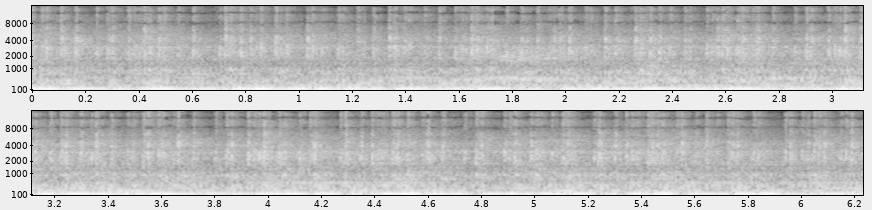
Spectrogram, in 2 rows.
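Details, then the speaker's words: 1979 Mustang Pace Car V8, first startup, new polished Flowmaster exhaust: deep burble with uneven loping beat about once a second, rough idle; owner says carburetor is too big, planning a Holley Sniper kit. "As you can see, my carburetor's too big, but I'm taking a Holly Sniper kit over the winter."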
